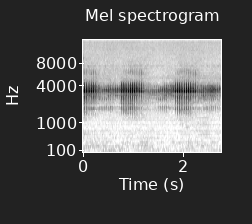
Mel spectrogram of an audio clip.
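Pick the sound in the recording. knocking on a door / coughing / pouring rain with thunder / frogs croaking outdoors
frogs croaking outdoors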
